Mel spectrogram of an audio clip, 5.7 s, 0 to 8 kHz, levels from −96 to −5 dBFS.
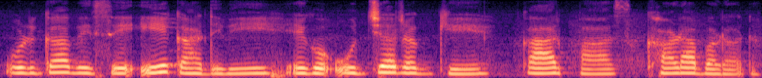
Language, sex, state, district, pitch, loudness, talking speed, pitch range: Bhojpuri, female, Uttar Pradesh, Deoria, 195 Hz, -17 LUFS, 135 wpm, 180-205 Hz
